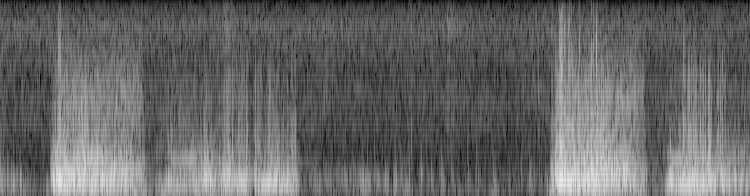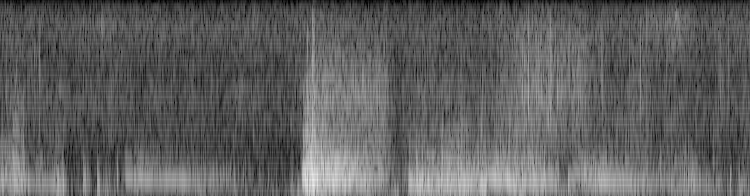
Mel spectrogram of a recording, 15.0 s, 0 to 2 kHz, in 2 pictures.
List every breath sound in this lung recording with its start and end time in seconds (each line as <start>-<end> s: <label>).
0.42-1.46 s: inhalation
0.42-1.46 s: crackles
1.55-2.99 s: exhalation
1.60-2.02 s: wheeze
2.02-3.03 s: crackles
5.41-6.45 s: crackles
5.44-6.49 s: inhalation
6.61-8.21 s: crackles
6.63-8.21 s: exhalation
10.47-11.51 s: inhalation
10.47-11.51 s: rhonchi
11.54-14.80 s: exhalation
11.54-14.80 s: crackles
